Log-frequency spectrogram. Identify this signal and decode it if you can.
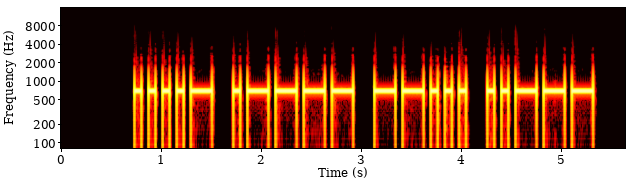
Morse code, heard as a keyed tone, about 17 wpm, 700 Hz. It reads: 4172
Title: Numbers - 4-Digit 17wpm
